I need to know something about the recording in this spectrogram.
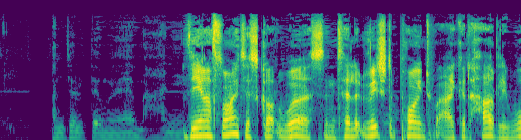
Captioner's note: Korean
